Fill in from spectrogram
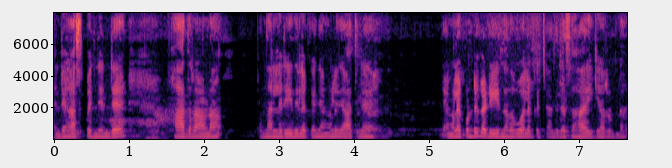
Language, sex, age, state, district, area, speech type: Malayalam, female, 45-60, Kerala, Idukki, rural, spontaneous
